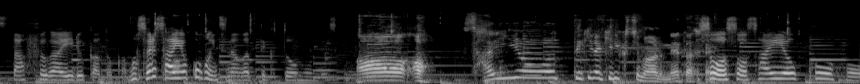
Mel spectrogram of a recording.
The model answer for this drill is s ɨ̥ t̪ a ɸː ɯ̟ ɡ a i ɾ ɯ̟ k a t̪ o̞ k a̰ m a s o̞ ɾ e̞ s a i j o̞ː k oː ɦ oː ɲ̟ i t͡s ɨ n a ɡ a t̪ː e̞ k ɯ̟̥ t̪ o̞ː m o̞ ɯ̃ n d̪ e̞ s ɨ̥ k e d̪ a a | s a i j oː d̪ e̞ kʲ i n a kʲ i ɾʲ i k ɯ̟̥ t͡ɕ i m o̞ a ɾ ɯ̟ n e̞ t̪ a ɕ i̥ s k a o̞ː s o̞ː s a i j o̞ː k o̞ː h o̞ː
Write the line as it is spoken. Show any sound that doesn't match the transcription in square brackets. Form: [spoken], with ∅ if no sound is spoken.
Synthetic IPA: s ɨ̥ t̪ a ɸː ɯ̟ ɡ a i ɾ ɯ̟ k a t̪ o̞ k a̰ m a s o̞ ɾ e̞ s a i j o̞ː k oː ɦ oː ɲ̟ i t͡s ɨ n a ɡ a t̪ː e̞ k ɯ̟̥ t̪ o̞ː m o̞ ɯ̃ n d̪ e̞ s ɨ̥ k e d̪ a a | s a i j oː [t̪] e̞ kʲ i n a kʲ i ɾʲ i k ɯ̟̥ t͡ɕ i m o̞ a ɾ ɯ̟ n e̞ t̪ a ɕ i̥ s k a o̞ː s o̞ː s a i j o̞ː k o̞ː h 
